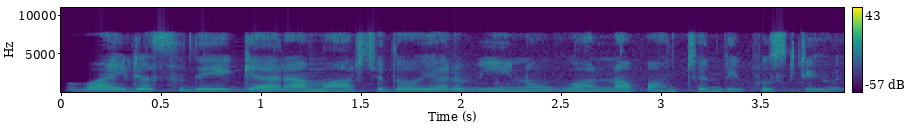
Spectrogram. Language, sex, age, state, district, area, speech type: Punjabi, female, 18-30, Punjab, Barnala, rural, read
